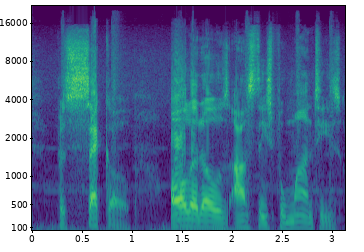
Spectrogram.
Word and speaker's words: prosecco: Almost like champagne or cava or prosecco, say it right, prosecco, all of those Asti Spumantis, all of those in that realm, but with a party candy taste.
